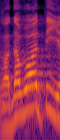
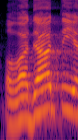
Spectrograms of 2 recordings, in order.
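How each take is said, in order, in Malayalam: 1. w ശബ്ദം നീണ്ട സ്വരത്തിന് മുമ്പേ വരുന്നു. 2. ഈ വാക്കിൽ w ശബ്ദമില്ല. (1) "ഓതരുത്" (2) "ഗദാത്തി എന്നല്ലാതെ"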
